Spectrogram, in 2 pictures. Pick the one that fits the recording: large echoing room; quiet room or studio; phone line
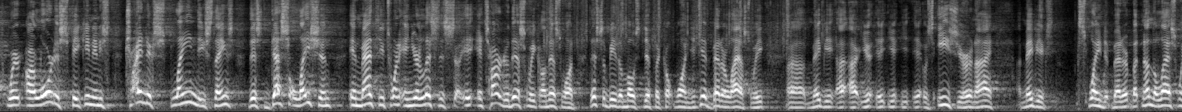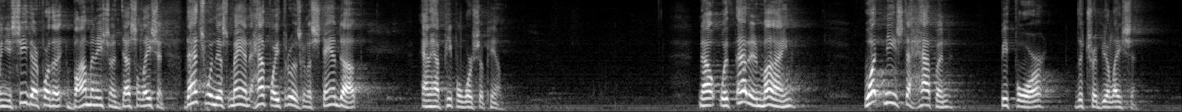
large echoing room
